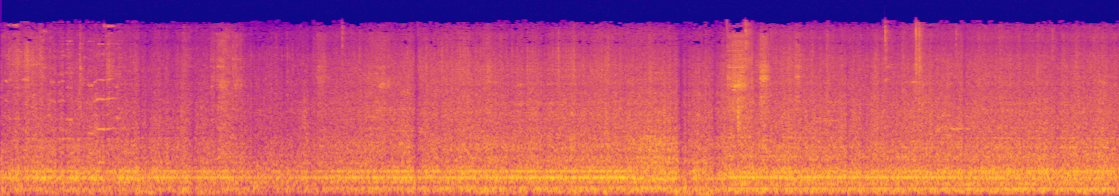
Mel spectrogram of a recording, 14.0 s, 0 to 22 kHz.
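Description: Diesel engine of an ex-DR V100 diesel-hydraulic locomotive running under way, heard close from its end platform: a steady engine drone over the rumble of the moving train. The drone dips briefly about eight and a half seconds in, then resumes.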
